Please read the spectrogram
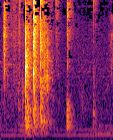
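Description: A few light clicks and taps of plastic pens knocking together as a bundle of them is handled, about five scattered clicks.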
